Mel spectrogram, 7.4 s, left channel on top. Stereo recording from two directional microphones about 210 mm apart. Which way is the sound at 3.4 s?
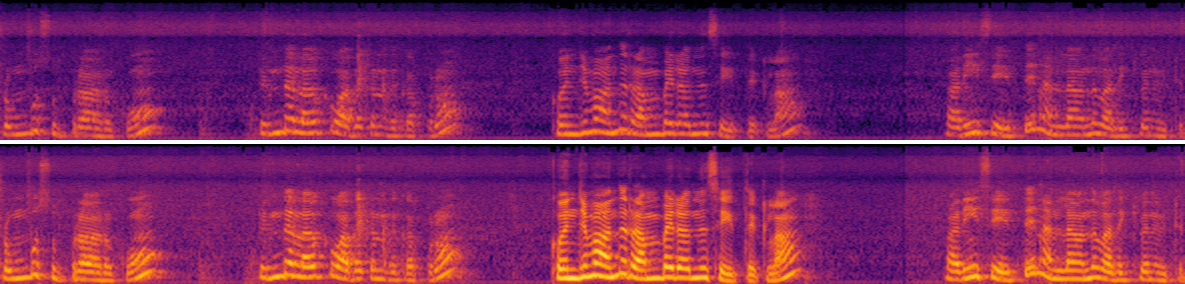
45° right (ahead or behind).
